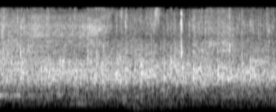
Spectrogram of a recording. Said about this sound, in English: I am the proud youth pastor of the Turkey Bowl champions, which our girls are in here right now. You guys can clap for them if you want to.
